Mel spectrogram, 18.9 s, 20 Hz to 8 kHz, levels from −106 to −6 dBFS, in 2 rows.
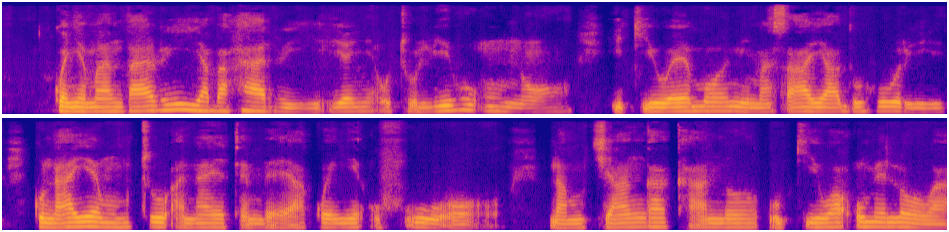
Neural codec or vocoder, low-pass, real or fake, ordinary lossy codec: codec, 16 kHz, 4 kbps, X-Codec, WavLM features, trained on Multilingual LibriSpeech; 7.2 kHz; fake; AAC, 32 kbps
